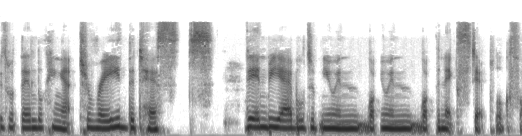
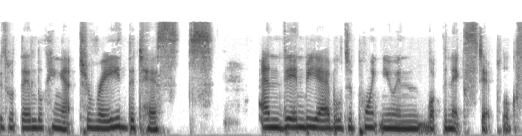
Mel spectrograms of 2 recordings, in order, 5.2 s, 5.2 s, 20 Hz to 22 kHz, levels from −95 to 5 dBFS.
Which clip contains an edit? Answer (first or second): first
